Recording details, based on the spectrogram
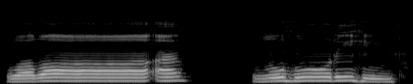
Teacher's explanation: فنبذوہ وراء ظہورہم، وراء میں را کو موٹا ادا کریں گے، را کے ساتھ الف مدہ ہے، مدہ کے اوپر مدہ اصلی ہے، کم سے کم تین انداز میں کھینچیں گے، حمزہ کو نم سے ادا کریں گے۔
